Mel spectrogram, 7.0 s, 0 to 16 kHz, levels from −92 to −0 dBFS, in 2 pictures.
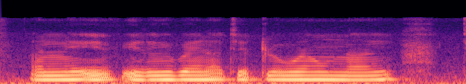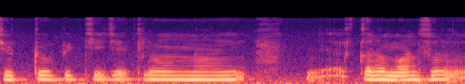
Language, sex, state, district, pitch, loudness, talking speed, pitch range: Telugu, male, Andhra Pradesh, Guntur, 140 Hz, -14 LUFS, 105 wpm, 115-140 Hz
